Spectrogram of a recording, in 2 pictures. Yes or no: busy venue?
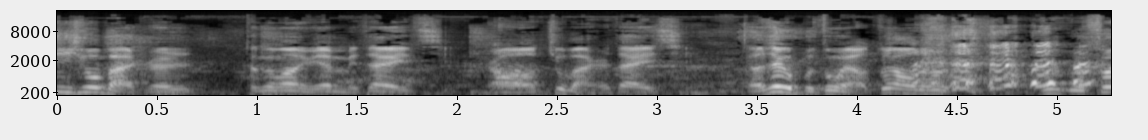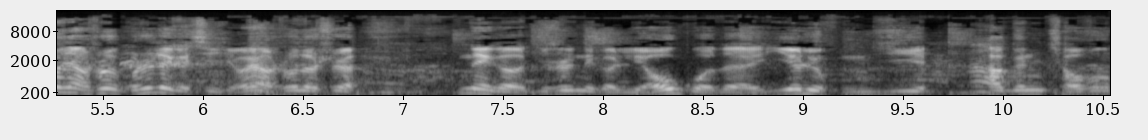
yes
